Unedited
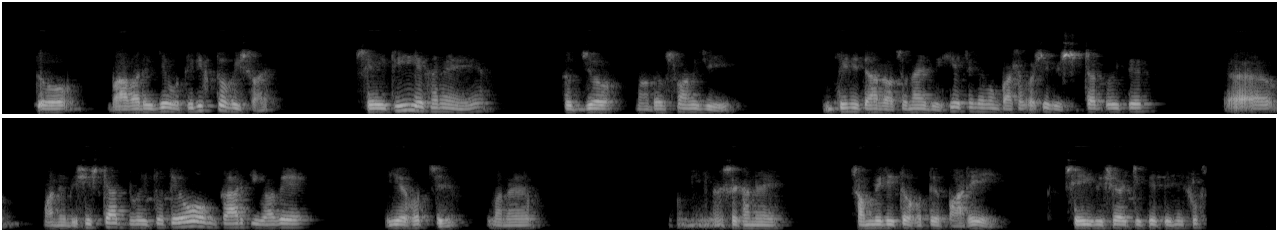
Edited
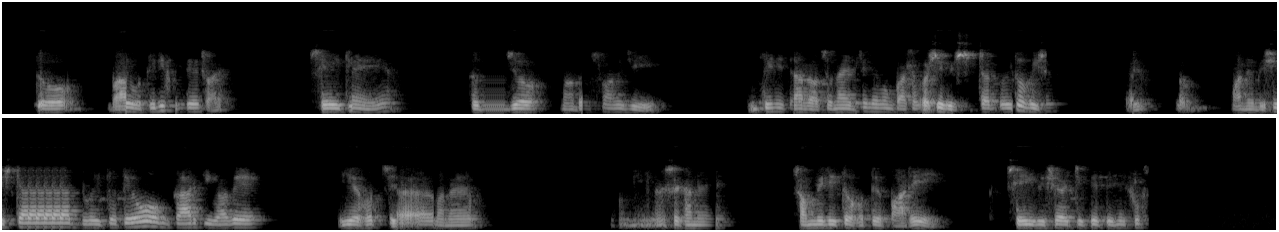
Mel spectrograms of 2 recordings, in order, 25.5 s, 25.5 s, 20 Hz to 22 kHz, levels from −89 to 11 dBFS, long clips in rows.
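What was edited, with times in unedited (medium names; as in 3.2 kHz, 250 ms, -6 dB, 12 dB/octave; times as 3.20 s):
1.24–1.62 s: delete
2.12–2.46 s: swap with 11.16–11.42 s
3.96–4.43 s: delete
5.76 s: stutter 0.02 s, 10 plays
6.55–7.23 s: fade in
8.34–8.67 s: fade out, to -23 dB
9.29–9.60 s: delete
10.27–10.56 s: gain +8 dB
12.29–12.65 s: swap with 17.17–17.64 s
13.80 s: stutter 0.08 s, 6 plays
20.22–20.47 s: studio fade out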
